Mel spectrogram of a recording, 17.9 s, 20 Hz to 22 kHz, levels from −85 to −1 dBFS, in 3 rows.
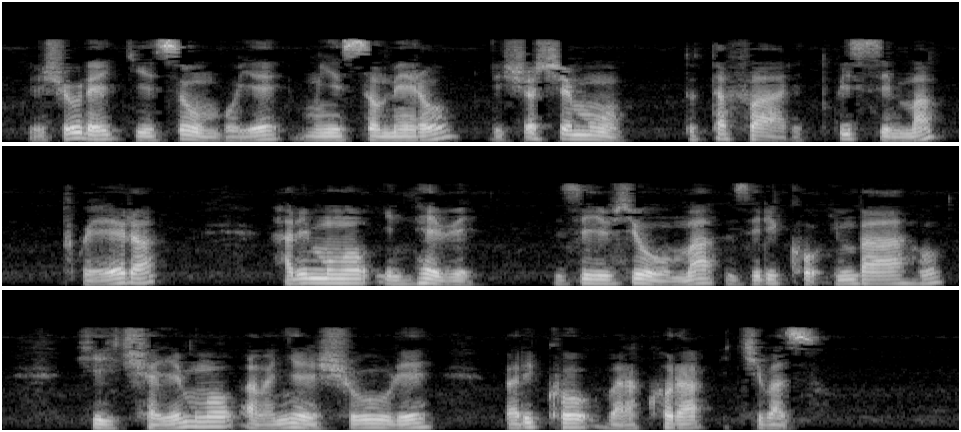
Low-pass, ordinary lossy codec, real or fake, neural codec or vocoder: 7.2 kHz; MP3, 32 kbps; real; none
